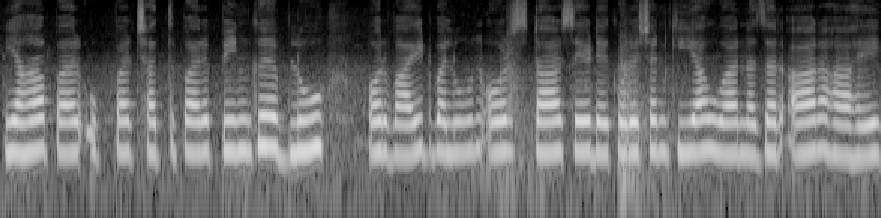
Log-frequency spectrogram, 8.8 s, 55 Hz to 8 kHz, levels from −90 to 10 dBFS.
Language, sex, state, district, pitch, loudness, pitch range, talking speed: Hindi, female, Rajasthan, Jaipur, 250 Hz, -13 LUFS, 245-255 Hz, 135 wpm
